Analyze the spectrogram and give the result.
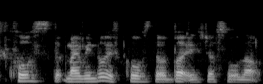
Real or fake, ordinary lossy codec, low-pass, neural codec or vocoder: real; none; none; none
